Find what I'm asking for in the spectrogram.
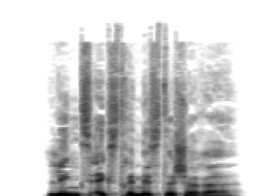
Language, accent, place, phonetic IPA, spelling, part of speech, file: German, Germany, Berlin, [ˈlɪŋksʔɛkstʁeˌmɪstɪʃəʁə], linksextremistischere, adjective, De-linksextremistischere.ogg
- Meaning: inflection of linksextremistisch: 1. strong/mixed nominative/accusative feminine singular comparative degree 2. strong nominative/accusative plural comparative degree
